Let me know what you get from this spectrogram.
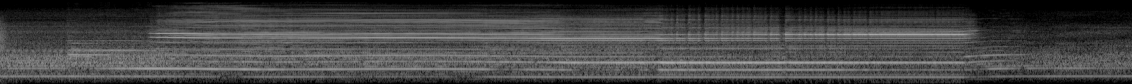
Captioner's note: buzzing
